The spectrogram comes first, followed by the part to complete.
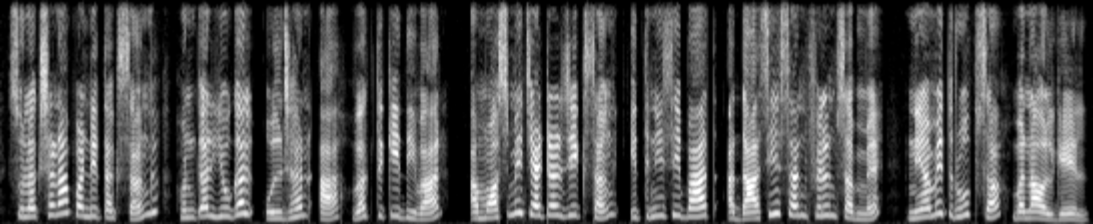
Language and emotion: Maithili, neutral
